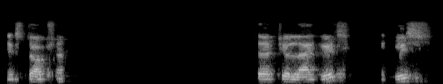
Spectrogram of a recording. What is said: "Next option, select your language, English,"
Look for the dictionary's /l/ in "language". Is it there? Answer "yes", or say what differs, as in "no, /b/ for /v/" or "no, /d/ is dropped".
yes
